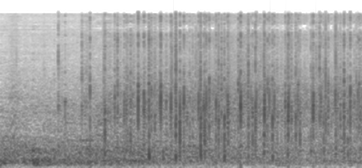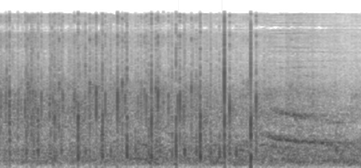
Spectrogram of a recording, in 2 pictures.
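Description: A piano plays.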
